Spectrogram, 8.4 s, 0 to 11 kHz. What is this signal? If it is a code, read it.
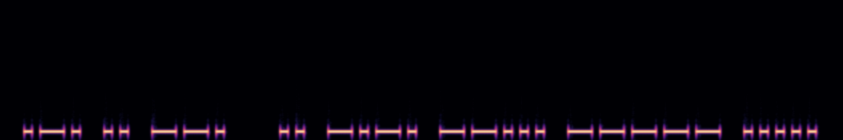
Morse code, heard as a keyed tone, about 16 wpm, 700 Hz. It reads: RIG IC705
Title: Practice QSO - Exchange 2 - Info - 15wpm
